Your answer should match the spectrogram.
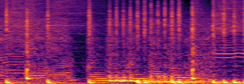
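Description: Progressive metal instrumental of an electronic drum kit (Roland V-Drums) playing with electric guitar. There is a brief break just before the middle, then a fast, even run of bass drum hits under a low held guitar note.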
